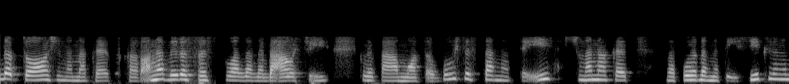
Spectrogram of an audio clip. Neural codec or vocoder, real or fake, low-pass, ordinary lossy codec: codec, 16 kHz, 0.5 kbps, X-Codec, HuBERT features, trained on general audio; fake; 3.6 kHz; Opus, 32 kbps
